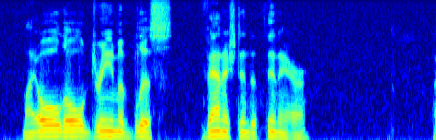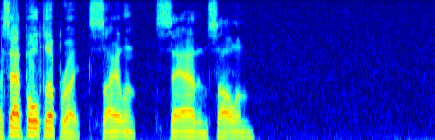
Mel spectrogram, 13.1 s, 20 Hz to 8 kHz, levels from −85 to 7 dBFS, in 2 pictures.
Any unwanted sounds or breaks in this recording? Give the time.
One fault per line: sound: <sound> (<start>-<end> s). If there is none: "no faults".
no faults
